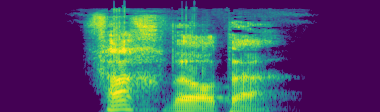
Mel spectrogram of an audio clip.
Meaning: nominative/accusative/genitive plural of Fachwort
- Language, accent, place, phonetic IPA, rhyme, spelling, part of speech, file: German, Germany, Berlin, [ˈfaxˌvœʁtɐ], -axvœʁtɐ, Fachwörter, noun, De-Fachwörter.ogg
